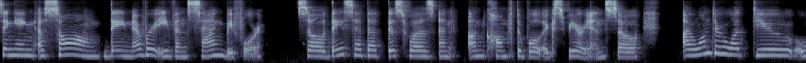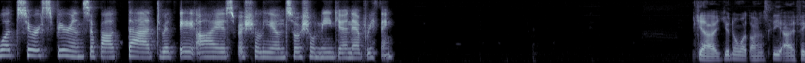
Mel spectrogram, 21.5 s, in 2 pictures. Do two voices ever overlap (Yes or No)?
No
